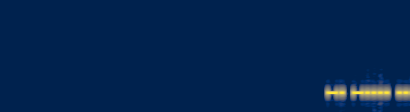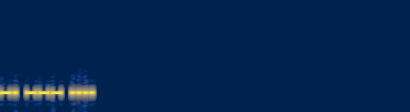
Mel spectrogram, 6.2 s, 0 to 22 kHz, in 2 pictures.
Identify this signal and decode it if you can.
Morse code, heard as a keyed tone, about 47 wpm, 700 Hz. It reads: N6FOH
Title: USA Call Signs - 5 Characters - Repeated 3x - 50wpm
